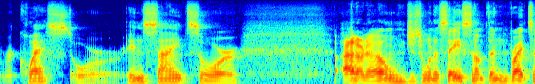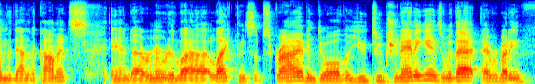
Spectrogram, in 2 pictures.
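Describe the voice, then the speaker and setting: A man with an American accent hosting a reaction video in casual commentary, a bit halting and stumbling over words as he reads aloud. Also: medium pitch, a bit bright. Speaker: host of a reaction channel.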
